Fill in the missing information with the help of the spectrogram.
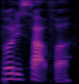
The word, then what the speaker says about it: Bodhisattva: And Kuan Yin is the Bodhisattva. That's how you say it. Bodhisattva.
